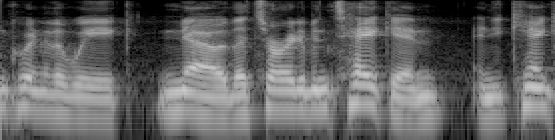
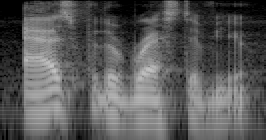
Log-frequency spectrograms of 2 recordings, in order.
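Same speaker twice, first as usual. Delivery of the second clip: normal talking voice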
